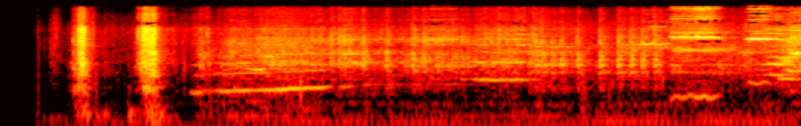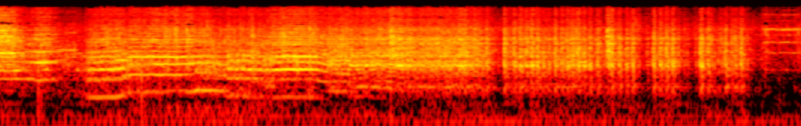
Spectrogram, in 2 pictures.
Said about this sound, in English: Good evening, friends of the creaking door.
